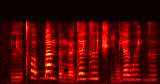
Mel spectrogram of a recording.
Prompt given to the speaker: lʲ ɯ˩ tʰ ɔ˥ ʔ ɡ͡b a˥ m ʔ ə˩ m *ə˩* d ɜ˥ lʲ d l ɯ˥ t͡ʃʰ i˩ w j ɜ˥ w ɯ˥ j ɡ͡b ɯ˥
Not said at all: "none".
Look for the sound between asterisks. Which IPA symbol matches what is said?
œ˩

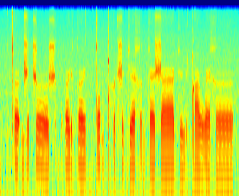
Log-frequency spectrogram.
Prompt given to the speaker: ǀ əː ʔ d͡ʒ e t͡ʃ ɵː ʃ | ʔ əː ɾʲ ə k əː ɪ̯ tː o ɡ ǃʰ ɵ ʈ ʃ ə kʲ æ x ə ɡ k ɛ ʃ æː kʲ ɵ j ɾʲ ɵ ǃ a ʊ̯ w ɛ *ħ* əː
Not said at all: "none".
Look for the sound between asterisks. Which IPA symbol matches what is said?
x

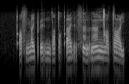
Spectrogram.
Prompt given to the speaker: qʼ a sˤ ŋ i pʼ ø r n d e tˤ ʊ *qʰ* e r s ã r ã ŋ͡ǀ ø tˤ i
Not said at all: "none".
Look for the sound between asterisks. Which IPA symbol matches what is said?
qʼ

